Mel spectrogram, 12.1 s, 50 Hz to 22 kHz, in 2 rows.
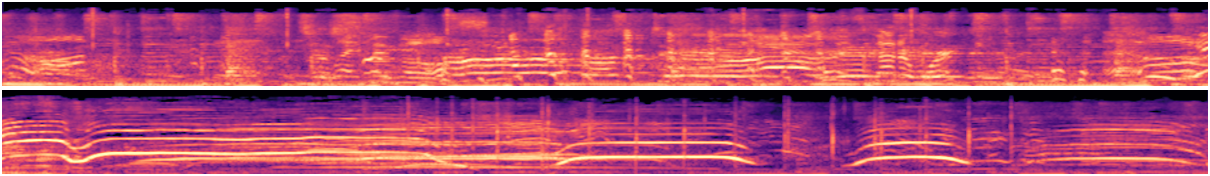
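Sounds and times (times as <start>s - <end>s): faint background music: 0.0s - 12.0s
people whooping: 5.8s - 12.0s.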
